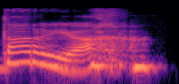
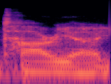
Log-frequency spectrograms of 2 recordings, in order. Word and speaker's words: Tarja: Yeah, and apologies for my Australian accent saying Tarja. It's Tarja.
